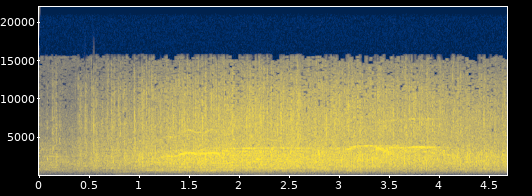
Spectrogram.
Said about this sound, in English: You can't clap if you can't carry the beat, so you gotta not clap, okay?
